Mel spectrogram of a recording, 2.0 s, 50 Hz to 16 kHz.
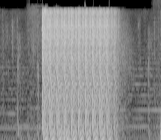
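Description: A single sustained burst of rapid automatic gunfire in the mobile game ScarFall 2.0, loud and close, lasting about a second with no talking.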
